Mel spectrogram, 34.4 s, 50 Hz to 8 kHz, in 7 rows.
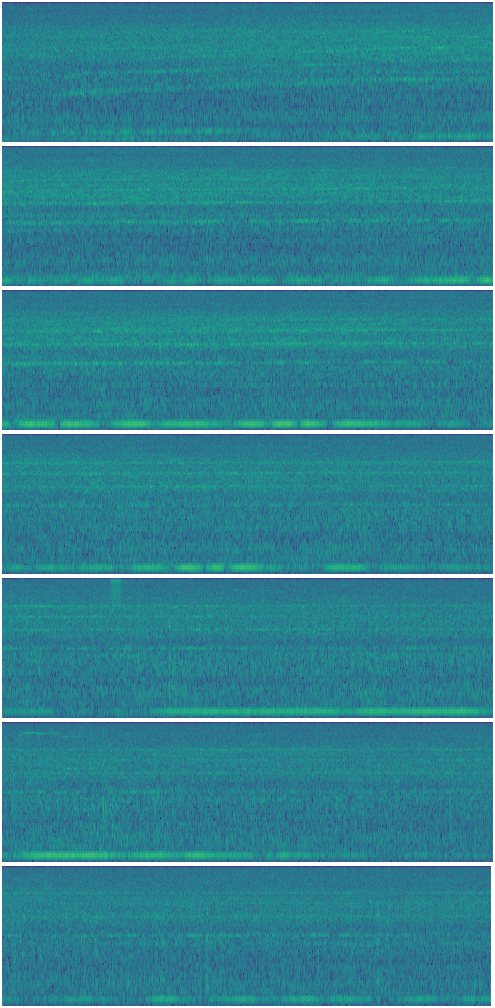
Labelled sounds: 2.9	3.4	killer whale, 1.3 to 2.8 kHz
24.6	25.4	killer whale, 5.6 to 6.7 kHz

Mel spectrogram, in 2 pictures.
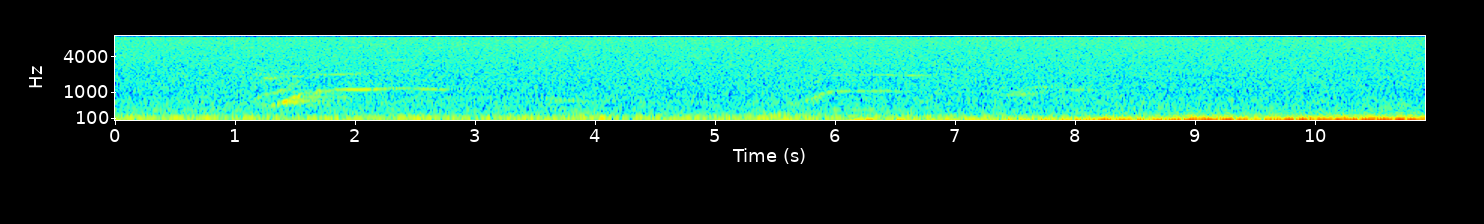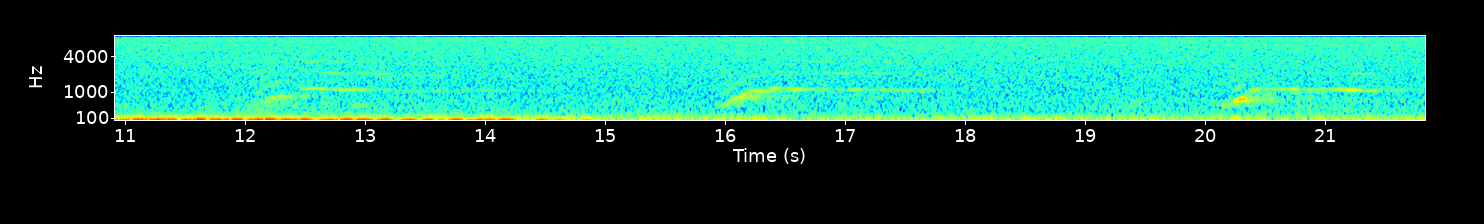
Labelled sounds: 1.2	2.7	humpback whale, 0.80 to 2.3 kHz
5.8	6.5	humpback whale, 0.80 to 1.1 kHz
7.4	7.7	humpback whale, 0.83 to 1.0 kHz
12.2	13.3	humpback whale, 0.80 to 3.6 kHz
16.1	17.6	humpback whale, 0.80 to 1.3 kHz
20.3	21.5	humpback whale, 0.80 to 1.3 kHz

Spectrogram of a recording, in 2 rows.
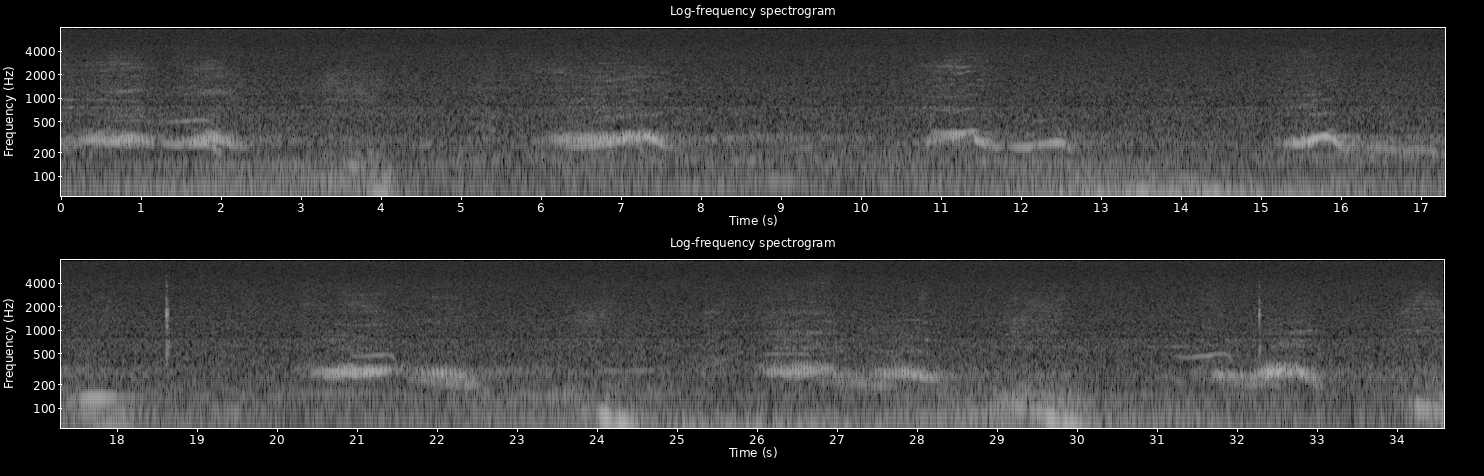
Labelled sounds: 0.7	1.0	humpback whale, 1.1 to 1.3 kHz
11.2	11.4	humpback whale, 2.0 to 2.3 kHz
32.7	33.0	humpback whale, 0.86 to 1.0 kHz

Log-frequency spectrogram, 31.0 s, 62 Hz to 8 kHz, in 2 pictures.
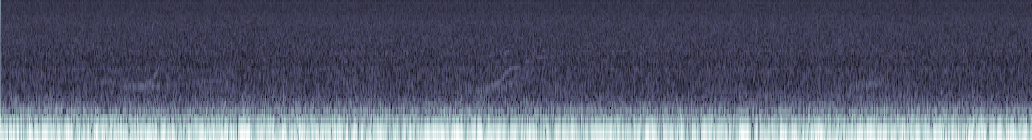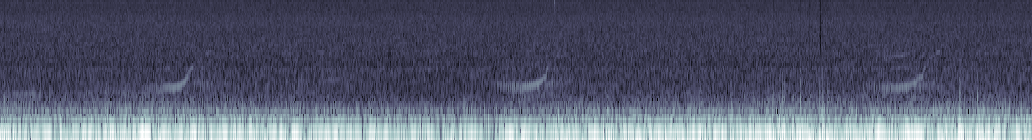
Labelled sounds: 28.8	29.1	humpback whale, 1.1 to 1.2 kHz

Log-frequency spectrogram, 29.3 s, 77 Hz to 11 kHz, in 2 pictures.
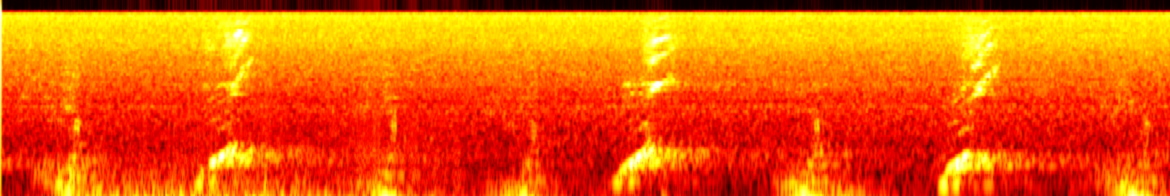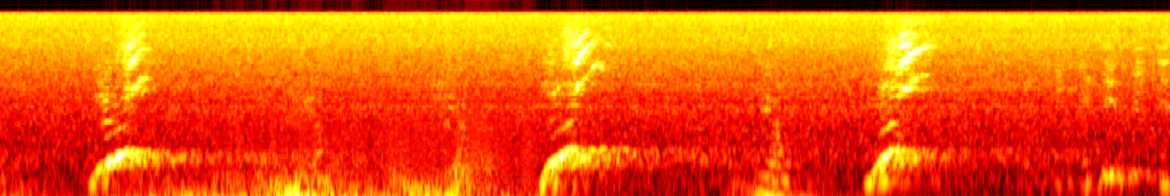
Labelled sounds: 2.7	3.1	humpback whale, 0.96 to 1.9 kHz
8.0	8.5	humpback whale, 0.93 to 4.5 kHz
12.1	12.5	humpback whale, 0.83 to 2.0 kHz
16.2	16.5	humpback whale, 0.99 to 3.2 kHz
21.8	22.3	humpback whale, 1.1 to 3.0 kHz
25.8	26.3	humpback whale, 0.93 to 3.4 kHz

